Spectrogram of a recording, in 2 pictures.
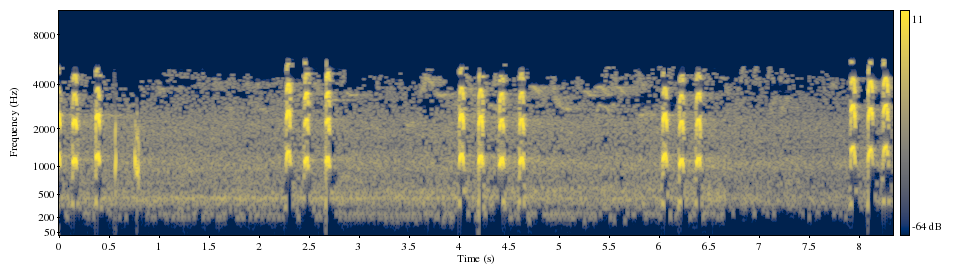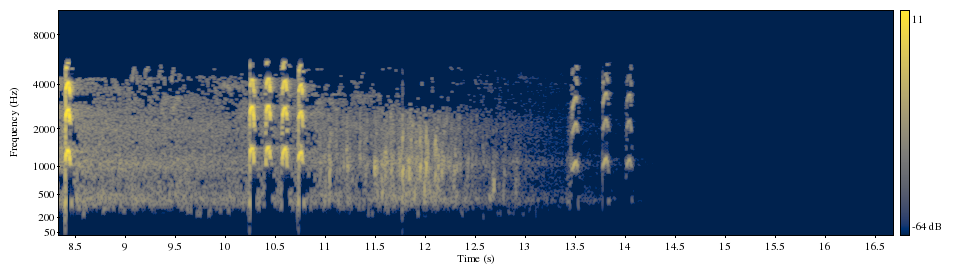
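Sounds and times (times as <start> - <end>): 
common moorhen calling: 0.0 - 12.5.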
